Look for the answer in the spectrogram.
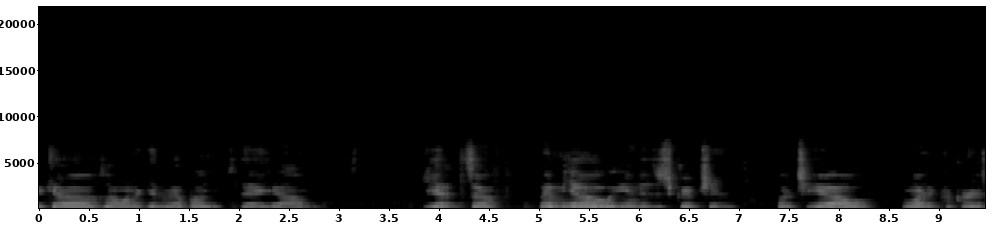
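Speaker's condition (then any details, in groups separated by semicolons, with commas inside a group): Cerebral palsy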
